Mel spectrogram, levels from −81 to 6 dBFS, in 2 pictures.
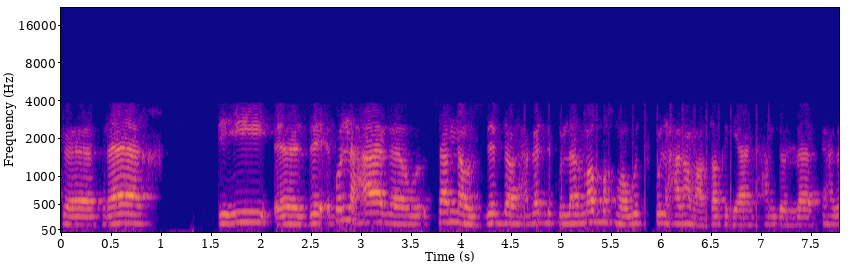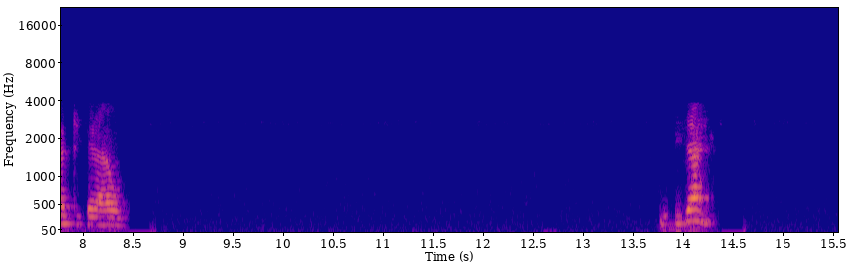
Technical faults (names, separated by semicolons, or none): GSM full-rate codec; lost GSM frames; train of clicks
